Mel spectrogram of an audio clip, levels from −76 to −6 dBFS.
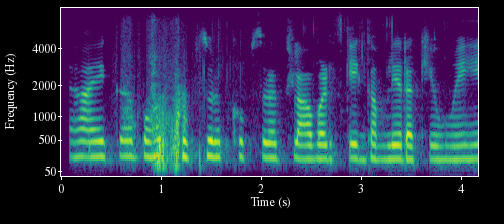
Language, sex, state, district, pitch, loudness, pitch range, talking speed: Hindi, female, Maharashtra, Mumbai Suburban, 225 Hz, -19 LUFS, 210-240 Hz, 160 wpm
